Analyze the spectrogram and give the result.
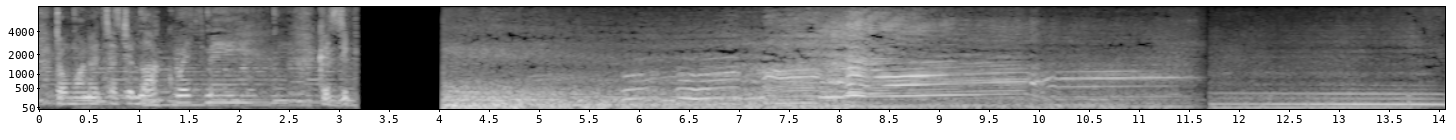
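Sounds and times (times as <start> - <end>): superbike engine accelerating past: 5.8 - 11.6.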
